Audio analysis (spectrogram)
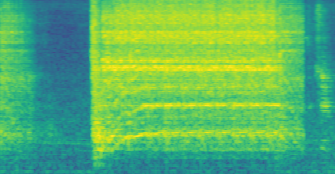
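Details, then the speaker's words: Firman gasoline generator, sat for two years, with fresh gas and the choke on: the starter whirs steadily for about two and a half seconds with no firing stroke; it cranks but won't start, and the battery is good. "It sure don't sound like it wants to fire. That battery's good."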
